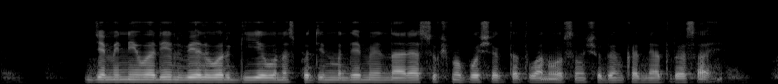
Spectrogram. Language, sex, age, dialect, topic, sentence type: Marathi, male, 25-30, Standard Marathi, agriculture, statement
